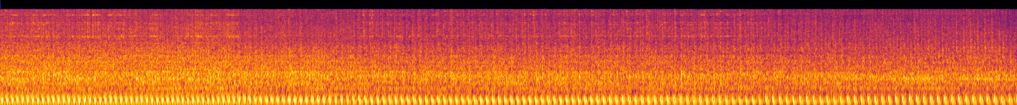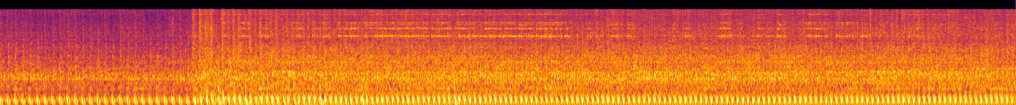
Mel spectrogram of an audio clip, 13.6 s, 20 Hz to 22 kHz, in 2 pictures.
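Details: McLane 3.5 hp walk-behind edger with Briggs & Stratton engine, sat for years, after carburetor tune-up and oil change: single-cylinder engine running steady and even, picking up speed partway through, no misfire or surging; running healthy.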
